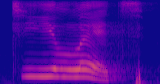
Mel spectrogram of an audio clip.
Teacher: Ми чуємо м'який звук тьть стілець чуємо його всередині слова отже в середній клітиночці робимо позначку дві горизонтальні лінії звук т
